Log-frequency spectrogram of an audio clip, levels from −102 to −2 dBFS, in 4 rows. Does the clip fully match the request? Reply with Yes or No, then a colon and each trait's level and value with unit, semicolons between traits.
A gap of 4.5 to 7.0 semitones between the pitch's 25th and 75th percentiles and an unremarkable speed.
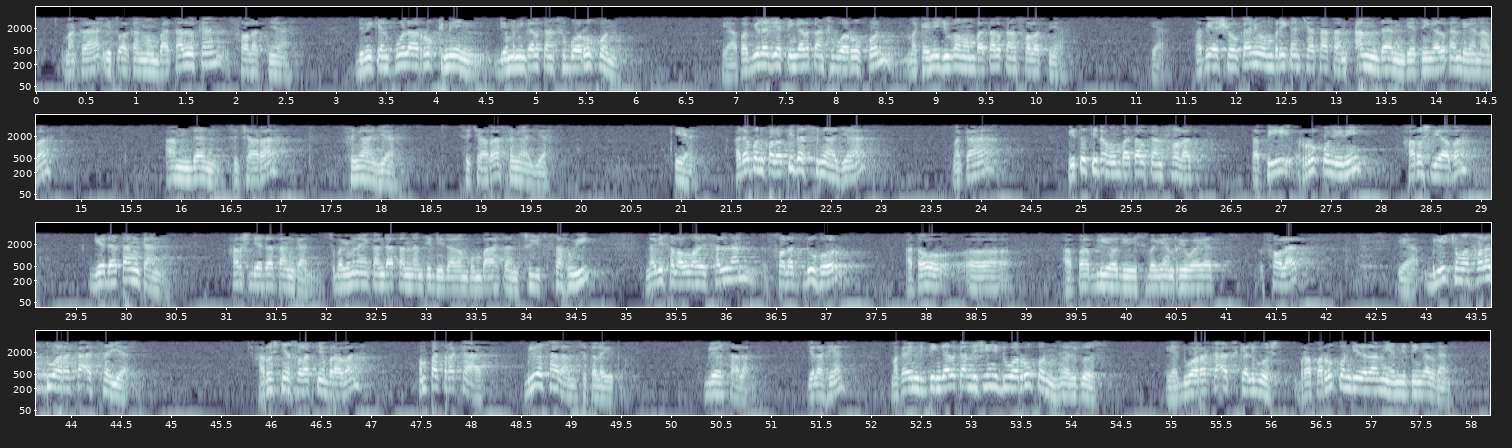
Yes: average, 5.3 semitones; average, 125 wpm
